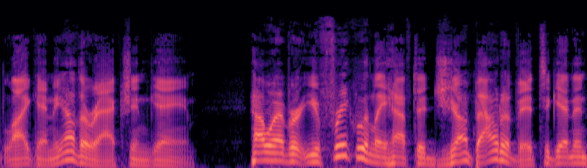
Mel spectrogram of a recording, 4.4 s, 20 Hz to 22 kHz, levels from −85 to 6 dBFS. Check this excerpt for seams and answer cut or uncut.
uncut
